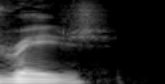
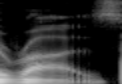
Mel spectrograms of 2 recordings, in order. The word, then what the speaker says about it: Ra's: Well, the correct is Ra's. It was Batman Begins that changed it to Ra's.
